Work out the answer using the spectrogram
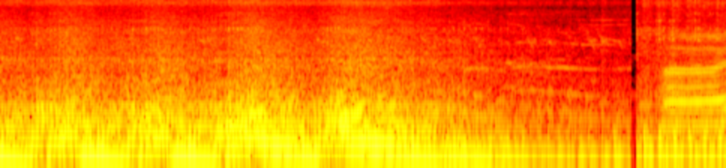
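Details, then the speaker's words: Motorcycle idling after new CDI and ignition coil fitted, no misfire: steady low burble with an even firing beat around three pulses a second, no stumbles or skips. Normal idle. "Hello guys, bali nakabit ko na, and so far so good naman siya. Wala siyang palya."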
